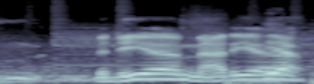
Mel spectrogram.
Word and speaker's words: Madea: And he was wearing a gold dress and a red wig, and he straight up looked like a Madea. Is that how you say it? Madea? – Yeah, no, you got it.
